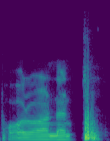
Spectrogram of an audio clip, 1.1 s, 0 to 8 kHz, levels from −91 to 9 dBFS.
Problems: none marked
